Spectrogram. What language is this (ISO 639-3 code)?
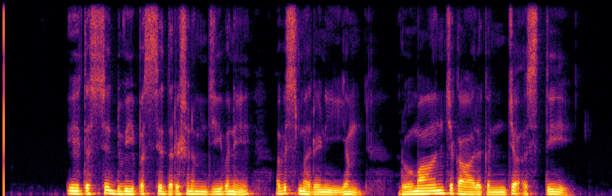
san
